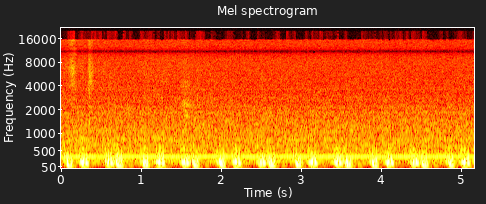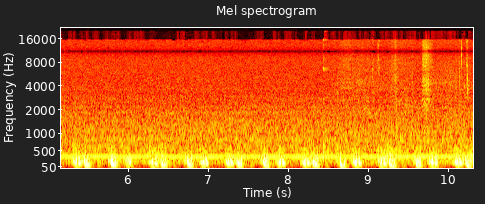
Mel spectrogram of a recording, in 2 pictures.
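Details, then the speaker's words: Combined S3 and S4 gallop at a regular rate near 63/min: the first and second sounds, plus an extra low presystolic S4 and a protodiastolic S3 heard before and after them. "Lo escuchamos y también existe un S4 que es un presistólico o telediastólico y un protoodiastólico que es el S3."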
